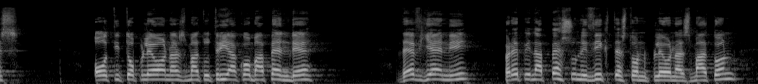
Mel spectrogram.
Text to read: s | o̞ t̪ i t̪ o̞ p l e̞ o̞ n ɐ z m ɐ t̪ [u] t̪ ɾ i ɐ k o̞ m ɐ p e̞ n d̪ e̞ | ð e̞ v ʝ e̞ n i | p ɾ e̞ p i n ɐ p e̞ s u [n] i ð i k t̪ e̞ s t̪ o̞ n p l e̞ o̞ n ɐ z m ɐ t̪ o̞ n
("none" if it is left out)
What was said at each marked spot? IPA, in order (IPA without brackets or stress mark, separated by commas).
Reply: u, n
